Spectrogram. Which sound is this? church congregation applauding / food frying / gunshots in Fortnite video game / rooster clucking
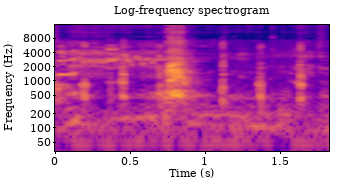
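rooster clucking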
